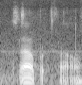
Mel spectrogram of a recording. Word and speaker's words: Zauberfell: So the mining town, as it were, was Zauberfell, Zauberfell. See? 3 syllables.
